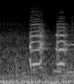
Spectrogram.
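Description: Two quick clucks from a chicken, close and fairly soft, one right after the other.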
